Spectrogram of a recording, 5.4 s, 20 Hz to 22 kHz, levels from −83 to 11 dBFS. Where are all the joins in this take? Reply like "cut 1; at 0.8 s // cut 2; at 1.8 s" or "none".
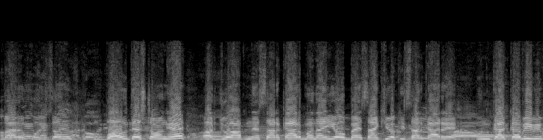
none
